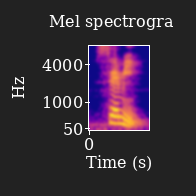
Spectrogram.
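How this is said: It is said in a British accent. "whereas in British English, we say"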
